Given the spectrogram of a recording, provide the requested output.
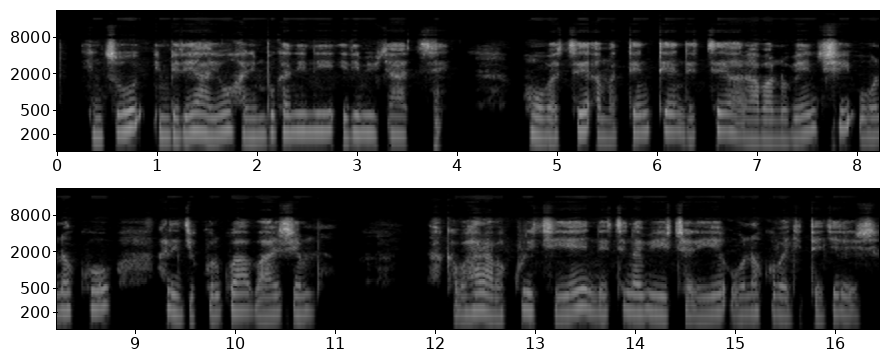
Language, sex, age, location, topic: Kinyarwanda, female, 18-24, Kigali, health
